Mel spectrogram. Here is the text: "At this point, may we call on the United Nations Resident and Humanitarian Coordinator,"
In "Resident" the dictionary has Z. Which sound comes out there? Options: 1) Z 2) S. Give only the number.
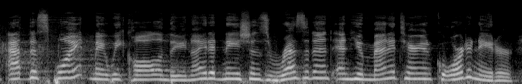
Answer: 1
